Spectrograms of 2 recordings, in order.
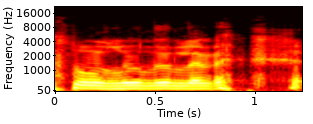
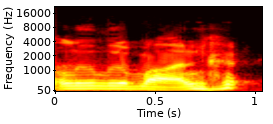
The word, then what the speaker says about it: Lululemon: Yeah, I was waiting on Lululemon. Dude, I used to call it Lulumon.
